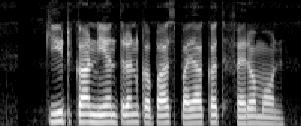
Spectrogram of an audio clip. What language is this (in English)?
Magahi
